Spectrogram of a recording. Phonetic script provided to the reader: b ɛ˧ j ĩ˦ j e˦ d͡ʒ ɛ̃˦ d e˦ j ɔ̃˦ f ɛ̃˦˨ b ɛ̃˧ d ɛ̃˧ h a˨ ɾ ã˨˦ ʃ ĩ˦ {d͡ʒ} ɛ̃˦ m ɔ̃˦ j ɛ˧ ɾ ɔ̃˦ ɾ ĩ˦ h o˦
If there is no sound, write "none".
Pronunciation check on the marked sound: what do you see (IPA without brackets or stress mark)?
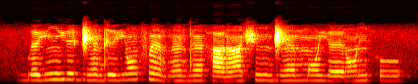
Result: d͡ʒ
